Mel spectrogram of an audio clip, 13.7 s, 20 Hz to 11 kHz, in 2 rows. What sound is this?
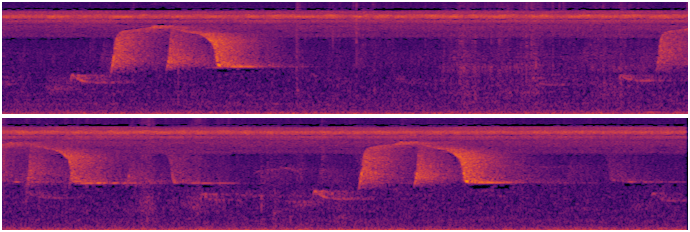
Typical bird sound of the Brazilian tropical rainforest: Screaming Piha(Lipaugus vociferans), “Cricrió” or "capitao da mata" in portuguese, familiy Cotingidae. Sony Dat-Recorder, Vivanco EM35.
